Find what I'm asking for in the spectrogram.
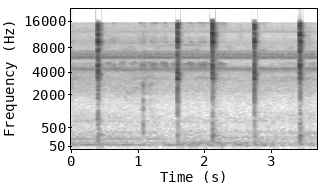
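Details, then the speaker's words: Motorcycle starter relay bench-tested on 12V with a lamp: crisp, identical single clicks about every half second on a quiet background; relay switching normally. "Seperti itu, dengar kan kawan yang ketak-ketak. Pada saat kita menekan tombol atau saklar starter, yang bunyi ketok-ketok biasanya di dalam sepeda motor, yaitu ini kan kawan, relay starter."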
